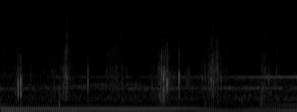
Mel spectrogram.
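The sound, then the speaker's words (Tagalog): Footsteps of people walking through a dense forest, a handful of soft, uneven crunching steps at a relaxed pace, over a low steady background hum with no voices. “Kaya naman, naisip naming maglakad-lakad muna at baka makahanap ng paraan para makabalik kina Lolo.”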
